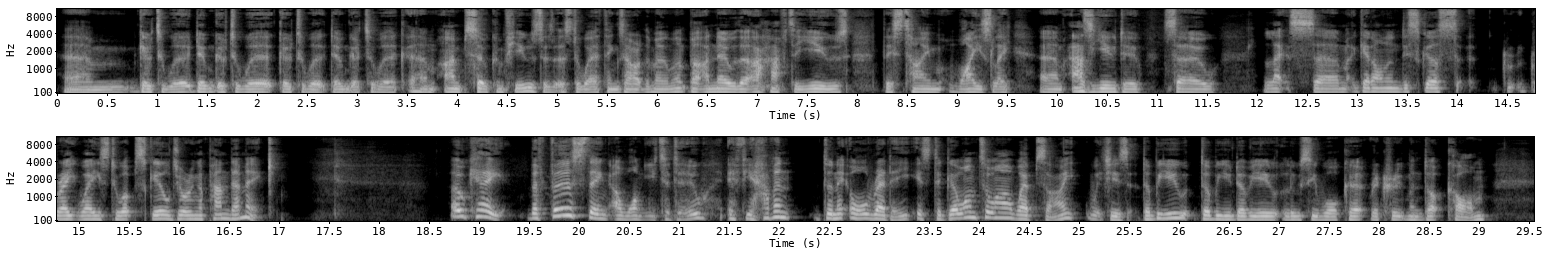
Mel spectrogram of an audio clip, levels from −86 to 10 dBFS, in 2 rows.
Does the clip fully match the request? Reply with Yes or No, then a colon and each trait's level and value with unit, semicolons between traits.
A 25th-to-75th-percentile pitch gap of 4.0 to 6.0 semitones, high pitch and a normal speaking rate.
No: average, 5.0 semitones; low, 125 Hz; average, 165 wpm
